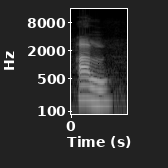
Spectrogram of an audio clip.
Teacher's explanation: এখন এটা হামজা, হামজা যাবর মিলবে লামের সাথে। আল কণ্ঠনালীর শুরুতে উচ্চারণ, গলার ভিতরে যাবে না। আল লামের মাকরাজ জিব্বার আগার কিনারা উপরে যাতে গোড়ায় লাগিয়ে।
